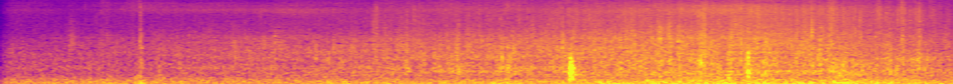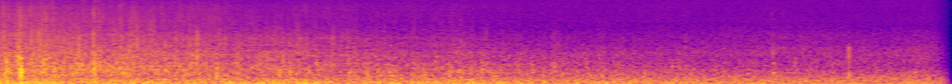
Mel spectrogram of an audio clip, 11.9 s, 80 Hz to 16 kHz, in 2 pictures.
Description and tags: Car on dirt track
car drive exterior, wheels on dirt track, recorded using zoom h4n, stereo
car, dirt, drive, track, wheels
